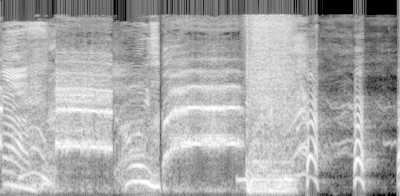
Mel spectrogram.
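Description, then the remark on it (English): A screaming hairy armadillo gives its defensive scream: loud, shrill, wavering squeals that rise and fall and repeat almost without pause, piercing, with no talking over them. “His defense mechanism is to make this wild screaming noise. Well, just be warned, it's very loud and it doesn't stop.”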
